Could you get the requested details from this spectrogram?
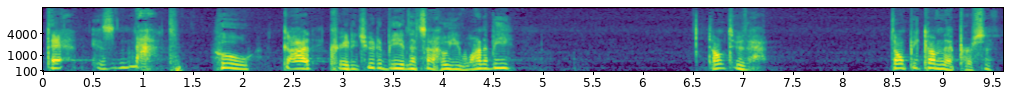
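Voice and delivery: soft, grave admonition with long pauses; hushed rebuke. Retold or imitated. Wife's quiet rebuke goes on.

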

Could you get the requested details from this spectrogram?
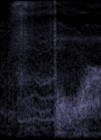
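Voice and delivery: tiny, barely audible whisper; very soft secretive whisper; child's whisper. Acted. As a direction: breathe it out like a hiding four-year-old. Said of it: "the kid's whispering all the way through".

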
